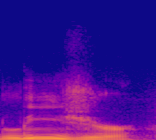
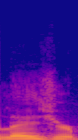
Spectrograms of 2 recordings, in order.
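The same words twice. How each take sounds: First: It is said the American way. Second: It is said the British way. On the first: "Los americanos dicen leisure" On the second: "Los británicos dicen leisure"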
